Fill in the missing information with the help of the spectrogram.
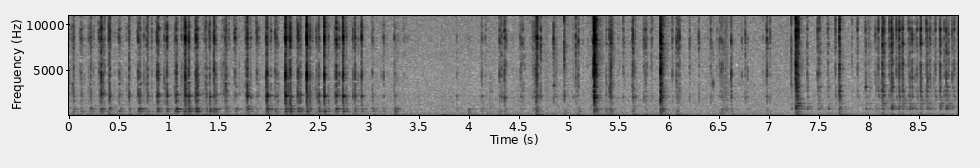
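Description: A white fork is dragged and plucked across the synthetic strings of a full-size blue and white tennis racket with a graphite frame, lying flat on cloth, near the frame edge. Quiet, rapid scratchy ticking runs throughout, with a faint hum in the first three seconds. A few sharper, brighter plucks snap out above it.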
